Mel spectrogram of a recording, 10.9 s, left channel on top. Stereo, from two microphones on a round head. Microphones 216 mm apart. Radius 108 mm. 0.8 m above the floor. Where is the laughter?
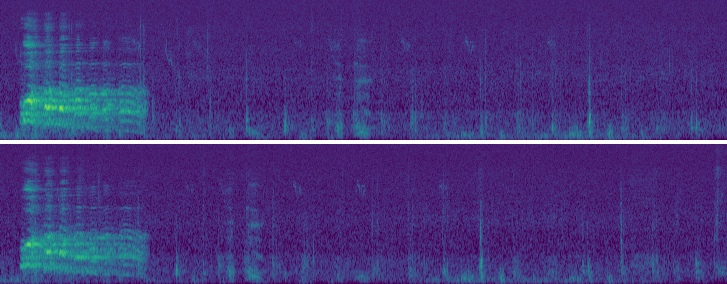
50° left (ahead or behind), 3.5 m; by 2.2 s 60° left (ahead or behind), 3 m.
